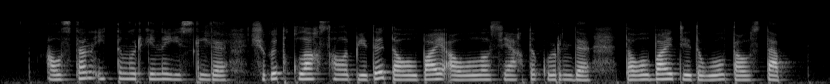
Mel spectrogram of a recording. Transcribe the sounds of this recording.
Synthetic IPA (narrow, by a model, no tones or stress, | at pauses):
ɑlˠəst̪ɑnijt̪ːɪŋɵɾɡʲe̞nɪje̞st̪ɪld̪ɪʒ̥ʏɡʲɪt̪qʰʊlˠɑqsɑlˠəpe̞d̪ɪd̪ɑwəlˠbɑjʔɑwəlˠəsijɑqt̪əkʲʰɵɾɪnd̪ɪd̪̥ɑwəlˠbɑjd̪e̞d̪ɪwo̞lˠt̪ʰɑwəst̪ɑp̚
